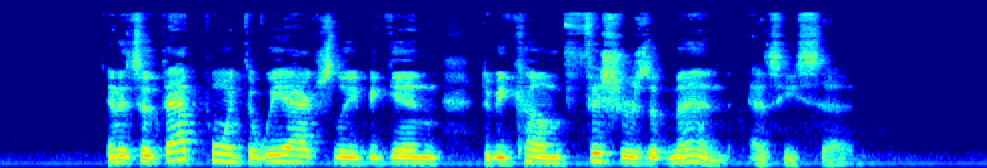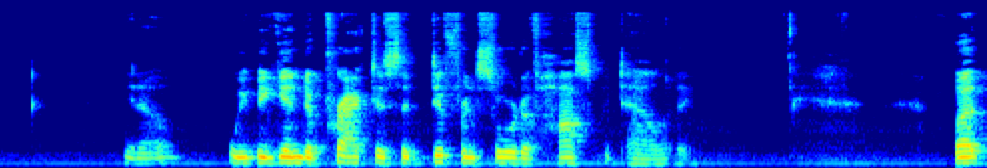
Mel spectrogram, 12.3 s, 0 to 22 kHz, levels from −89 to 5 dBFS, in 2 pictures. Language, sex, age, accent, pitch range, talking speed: English, male, 50-69, American, 115-130 Hz, 140 wpm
